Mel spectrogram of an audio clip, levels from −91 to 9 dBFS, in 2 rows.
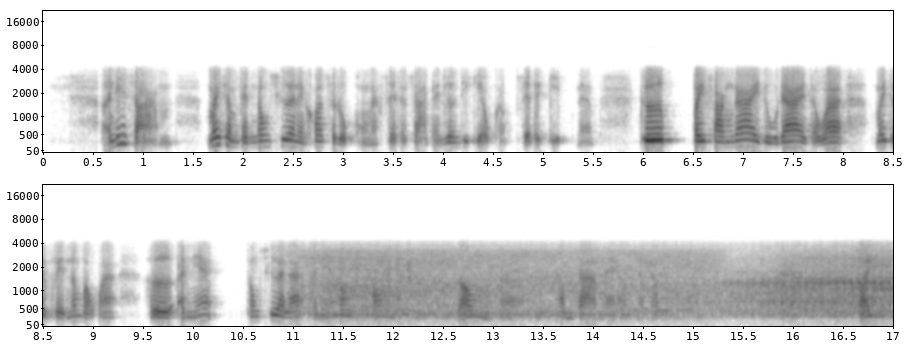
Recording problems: phone-call audio; poor line; nothing above 4 kHz
traffic noise; loud; from 11 s on; 5 dB below the speech

